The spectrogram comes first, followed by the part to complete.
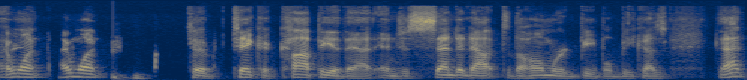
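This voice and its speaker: A man with an American accent and vocal fry, talking at a fairly quick pace against a quiet background. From Southern California. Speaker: author and youth ministry leader. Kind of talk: podcast interview.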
